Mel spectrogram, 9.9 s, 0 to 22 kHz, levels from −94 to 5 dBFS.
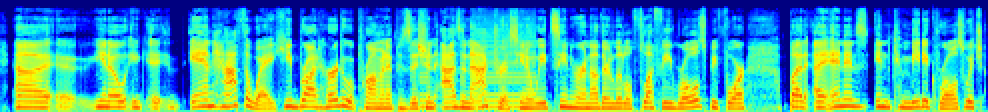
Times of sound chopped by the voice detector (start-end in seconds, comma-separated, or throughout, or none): none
